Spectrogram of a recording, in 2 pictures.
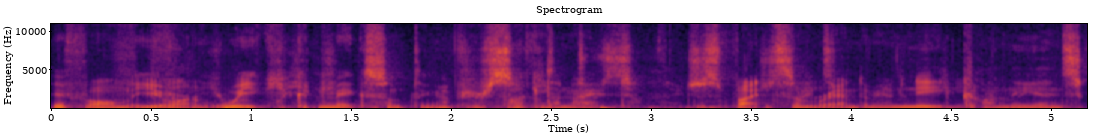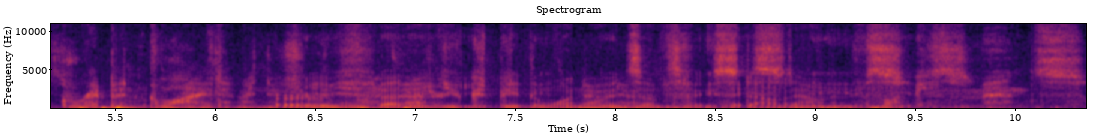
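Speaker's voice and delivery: hateful whisper full of dread. Narrator voicing the taunting voice in her head: a voice of dread and hatred. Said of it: "said the voice in her head, a voice of pure dread and hatred that knew exactly how to stoke her flame. / a voice of pure dread and hatred that knew exactly how to stoke her flame".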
